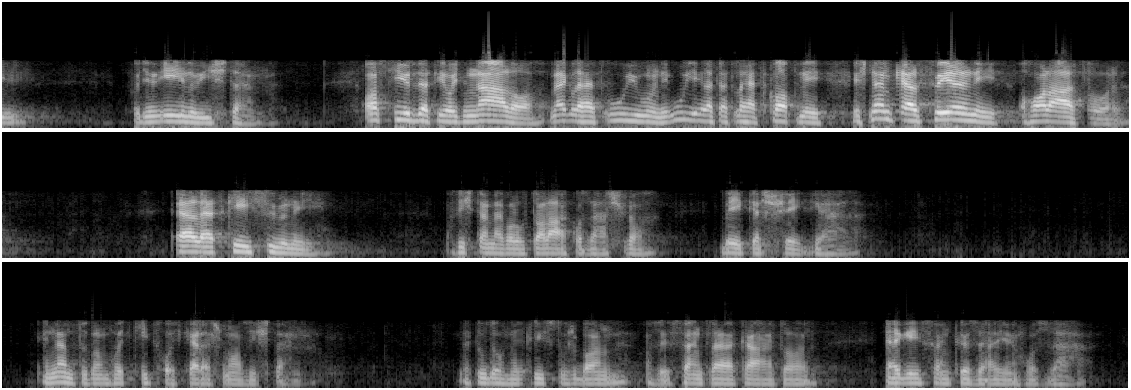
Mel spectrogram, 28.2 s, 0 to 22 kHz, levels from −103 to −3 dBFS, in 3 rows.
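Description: Throughout, the speech sounds muffled and hoarse, with nothing above 4 kHz and smeared consonants. This is heavy G.723.1 codec damage: its slow-updating voice model and 30 ms frames, at a rate that fits the 6.3 kbit/s mode, flatten detail.

At 7.46 to 7.54 s, just after "lehet kapni és nem", the speech briefly turns into a fading buzzy or noisy smear, and it recurs at 9.02 to 9.23 s and 23.09 to 23.16 s. This is VoIP packet loss concealed by the speech codec. Each gap points to one lost 30 ms frame, extrapolated from the last pitch and filter, with the distortion lingering after.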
